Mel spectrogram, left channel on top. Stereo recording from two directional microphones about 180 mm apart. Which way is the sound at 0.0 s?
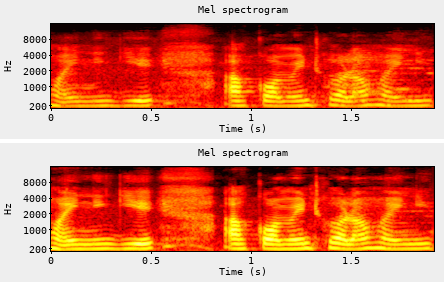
45° right (ahead or behind).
